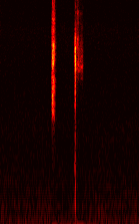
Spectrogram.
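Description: Two short, sharp clicks about a third of a second apart, against near-silent call audio.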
